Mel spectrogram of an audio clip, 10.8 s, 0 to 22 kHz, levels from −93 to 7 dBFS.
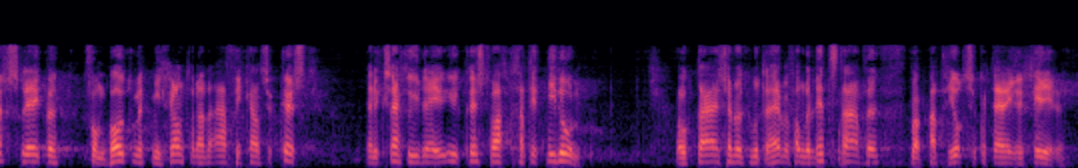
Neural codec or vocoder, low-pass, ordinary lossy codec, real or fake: codec, 24 kHz, 3 kbps, HILCodec; 7.2 kHz; MP3, 64 kbps; fake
